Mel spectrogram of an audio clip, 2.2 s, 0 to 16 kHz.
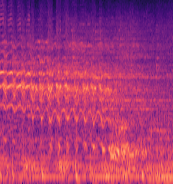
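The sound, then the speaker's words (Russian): Horses neigh as a golden carriage drawn by six horses pulls up: a loud, wavering, high-pitched whinny with a trembling vibrato that fades slightly at the end. “Тут подлетела к царскому крыльцу коляска золоченая, в 6 лошадей запряженная.”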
